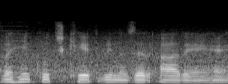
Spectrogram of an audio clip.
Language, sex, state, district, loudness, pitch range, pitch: Hindi, male, Chandigarh, Chandigarh, -17 LUFS, 100-115 Hz, 105 Hz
